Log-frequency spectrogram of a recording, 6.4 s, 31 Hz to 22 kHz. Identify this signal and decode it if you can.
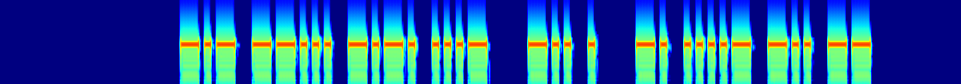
Morse code, heard as a keyed tone, about 30 wpm, 700 Hz. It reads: K7CV DE N4DM
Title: USA Callsign DE Callsign - 4 Characters - 30wpm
